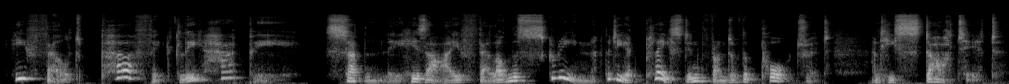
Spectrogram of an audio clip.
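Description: A man narrates classic fiction with theatrical care. His voice is very husky and his pitch moves dramatically up and down. He reads slowly and in a measured way. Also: a little mellow. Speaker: audiobook narrator. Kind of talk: dramatic literary audiobook narration.

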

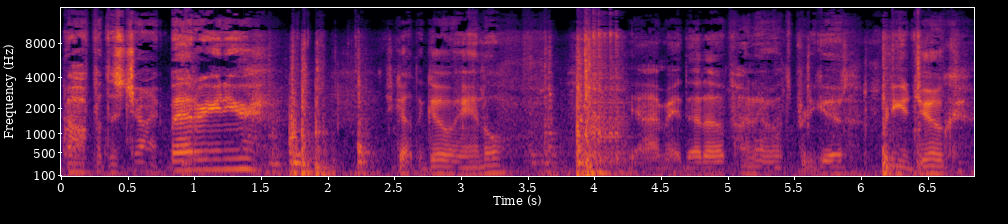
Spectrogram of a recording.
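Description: A man's voice: mid-range voice, brisk, gravelly, very noisy. A young man chatting casually while he works on an old car, joking and filling his talk with "like". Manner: relaxed, joking, lots of "like" fillers. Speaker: car restorer. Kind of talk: casual hands-on chat. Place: outdoor lot, then a garage workshop.

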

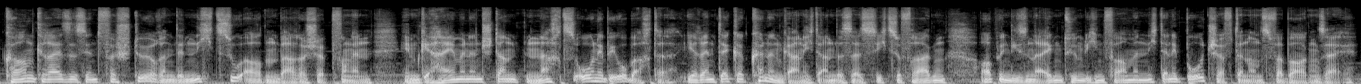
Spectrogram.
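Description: Deep, gravelly male documentary narrator. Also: sing-song, normal speed.

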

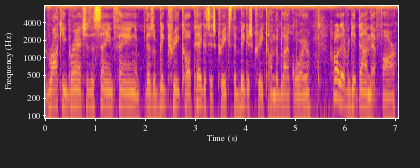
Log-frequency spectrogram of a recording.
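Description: A middle-aged American man giving casual fishing advice to the camera in an informal, rambling, repetitive way. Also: medium pitch. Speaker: fishing vlogger. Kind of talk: casual instructional talk to camera. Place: outdoors beside a building in a green yard. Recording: clearly noisy outdoor insect ambience.

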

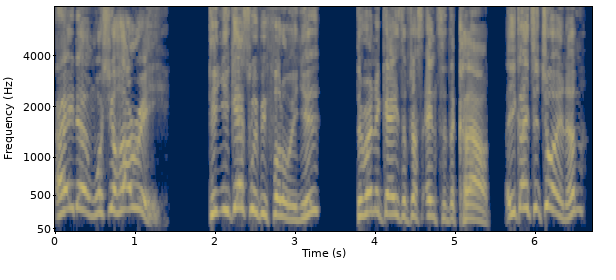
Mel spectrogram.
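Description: An actor playing a menacing middle-aged military leader in a video game, authoritative, curt and measured. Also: male voice, very high voice, very animated, fairly bright tone, dry recording, clean studio sound, exaggerated voice. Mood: furious, commanding. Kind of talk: dramatic video game voice acting.

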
